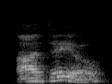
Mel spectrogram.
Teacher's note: because the preposition is followed by a word that begins with a consonant the consonant b is dropped off of the preposition just to make it easier to pronounce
